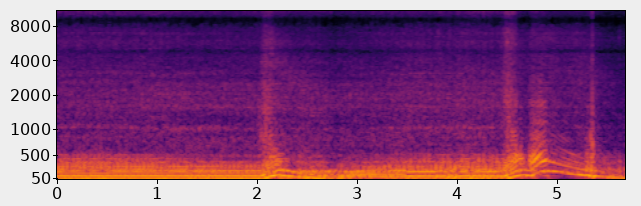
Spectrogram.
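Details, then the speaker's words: 2020 Kawasaki ZX10R with a newly installed slip-on exhaust. Loud, deep exhaust with sharp rev blips and uneven popping and crackle as revs drop, shooting flames. It breaks up at low RPM; the owner suspects the ECU needs a tune, unconfirmed. "I think a bike might need a tune now with the ECU having that exhaust like that because it breaks up a little bit in low RPMs"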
